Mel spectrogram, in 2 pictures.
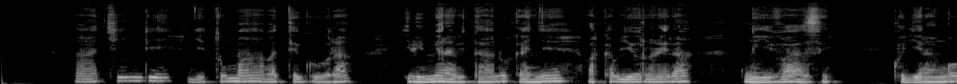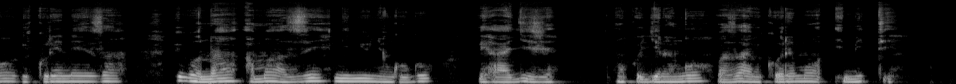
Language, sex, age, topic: Kinyarwanda, male, 18-24, health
